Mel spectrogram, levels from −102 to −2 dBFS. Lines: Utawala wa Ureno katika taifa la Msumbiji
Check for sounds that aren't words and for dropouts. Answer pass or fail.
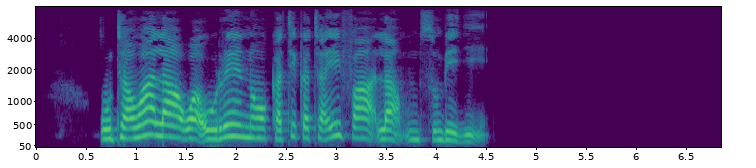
pass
